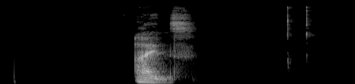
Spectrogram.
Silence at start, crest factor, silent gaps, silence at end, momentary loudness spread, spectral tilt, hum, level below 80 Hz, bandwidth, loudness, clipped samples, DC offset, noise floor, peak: 1.35 s; 26 dB; none; 0.45 s; 19 LU; -3 dB/octave; none; -64 dBFS; 16 kHz; -25 LUFS; under 0.1%; under 0.1%; -88 dBFS; -4 dBFS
